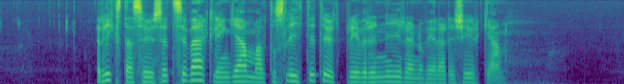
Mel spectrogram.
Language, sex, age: Swedish, female, 29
